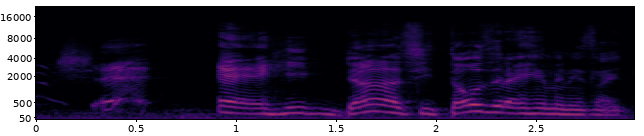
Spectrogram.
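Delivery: ordinary delivery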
